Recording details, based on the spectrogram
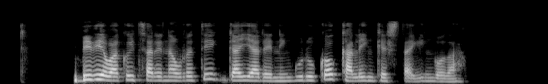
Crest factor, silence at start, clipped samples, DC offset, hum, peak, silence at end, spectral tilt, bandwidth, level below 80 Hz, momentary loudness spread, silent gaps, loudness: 18 dB; 0.2 s; under 0.1%; under 0.1%; none; 0 dBFS; 0.85 s; -6 dB/octave; 8 kHz; -66 dBFS; 11 LU; 0.55-0.73 s; -17 LUFS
